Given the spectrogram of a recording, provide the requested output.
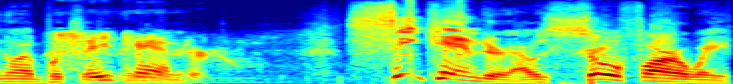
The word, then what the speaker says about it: Cekander: Larry and your last name how do you pronounce it sir because I know I butch ain't Canada Sikandar I was so far away from that and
